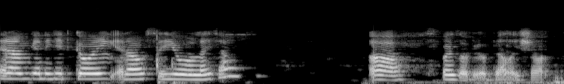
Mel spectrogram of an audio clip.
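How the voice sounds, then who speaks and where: A woman talks with an Australian accent. She leaves long, frequent pauses. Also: moderate pace. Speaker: vlogger, new mother. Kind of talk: casual vlog.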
